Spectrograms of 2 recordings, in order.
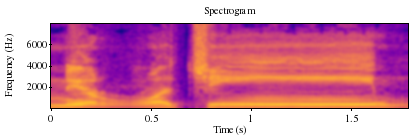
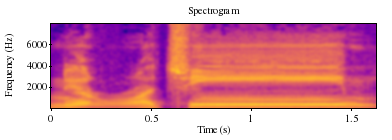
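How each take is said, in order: Both takes have the same delivery.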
